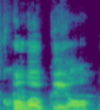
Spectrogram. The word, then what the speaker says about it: colloquial: Colloquium? – It's colloquial. Like some you say something colloquial.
